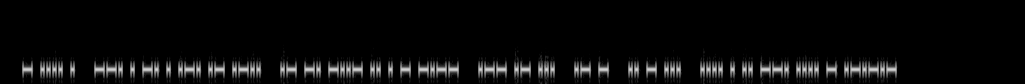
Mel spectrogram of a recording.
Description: Morse code, heard as a keyed tone, about 37 wpm, 700 Hz. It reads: THE GENERAL ANXIETY WAS AT ITS HEIGHT.
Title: Sentences from Top 1600 Words 40wpm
